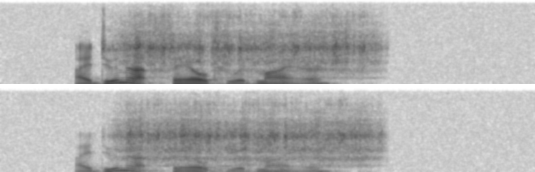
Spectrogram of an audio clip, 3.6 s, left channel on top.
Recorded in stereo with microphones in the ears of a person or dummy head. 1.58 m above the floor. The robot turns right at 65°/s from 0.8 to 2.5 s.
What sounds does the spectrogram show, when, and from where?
0.5 s a man speaking: 50° left, 0.5 m; by 2.3 s 150° left, 0.5 m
